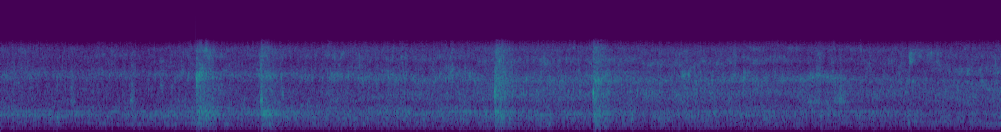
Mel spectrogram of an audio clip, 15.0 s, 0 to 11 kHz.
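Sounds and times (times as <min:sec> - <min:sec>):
vehicle wading through water: 0:00.0 - 0:15.0.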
